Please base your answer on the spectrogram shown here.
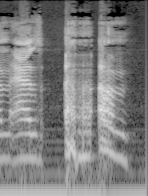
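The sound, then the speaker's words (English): A person clears their throat in three harsh, raspy bursts. The first is longest and most voiced, followed by two shorter rough grunts, all loud and with no other sound. “let me clear my throat there.”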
